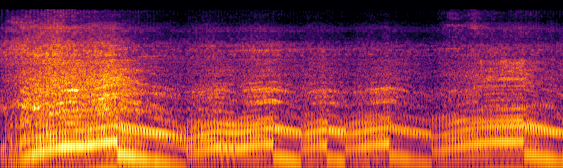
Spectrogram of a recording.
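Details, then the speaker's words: Forgotten free riding lawn mower revived after freeing a seized engine with vinegar, being built for off-road crawling: small single engine revs up and down as it drives off, running clean without misses; slow but fires right up every time. "it's not the fastest thing ever yeah it seems pretty slow but it does fire right up yeah brought it back to life fires right up every time"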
